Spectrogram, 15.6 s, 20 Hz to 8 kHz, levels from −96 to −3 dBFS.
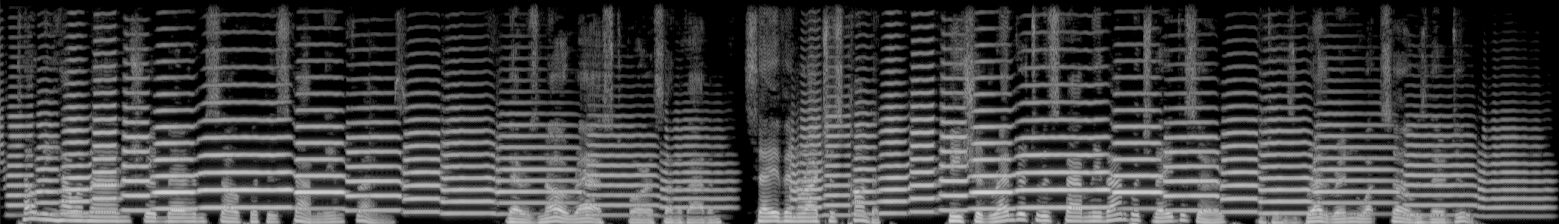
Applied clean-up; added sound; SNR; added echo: classical method Wiener filter.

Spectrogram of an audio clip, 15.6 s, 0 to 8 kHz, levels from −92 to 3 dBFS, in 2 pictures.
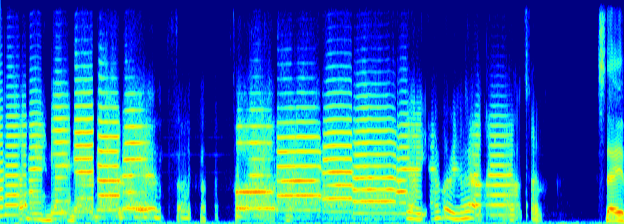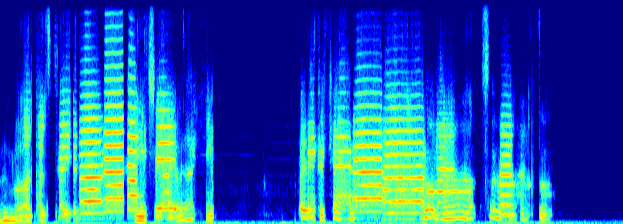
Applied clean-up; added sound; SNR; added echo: neural diffusion model UNIVERSE++.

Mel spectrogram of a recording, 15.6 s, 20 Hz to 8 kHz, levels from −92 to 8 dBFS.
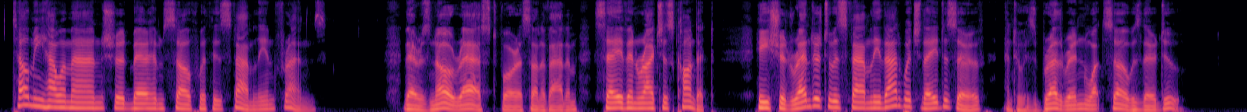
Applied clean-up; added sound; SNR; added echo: none; none; none; none.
